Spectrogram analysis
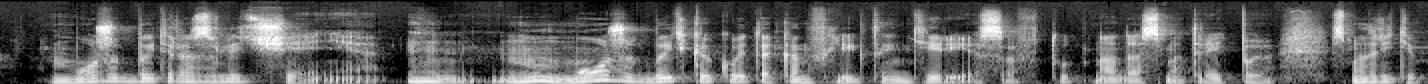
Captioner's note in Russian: откашливается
